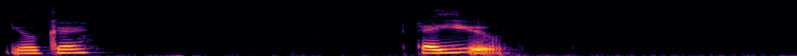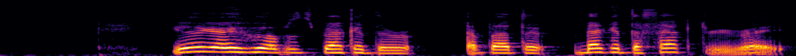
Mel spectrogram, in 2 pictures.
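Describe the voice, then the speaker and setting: A woman voicing amateur character dialogue for an animated story. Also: fairly high pitch, normal speed, creaky, pauses often. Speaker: creator voicing all characters of an animated series.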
